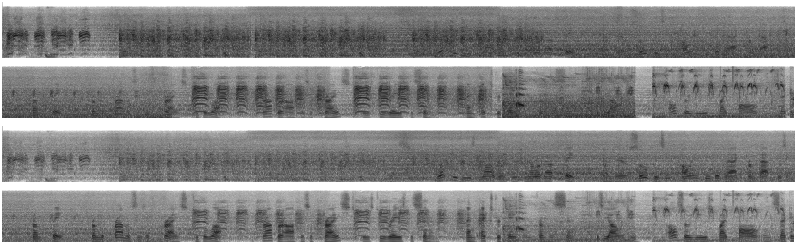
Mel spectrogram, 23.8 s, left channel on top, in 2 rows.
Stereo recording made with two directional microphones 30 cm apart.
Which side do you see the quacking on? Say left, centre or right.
left.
